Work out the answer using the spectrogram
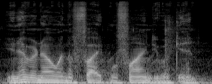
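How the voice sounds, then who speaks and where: Man playing a deep-voiced, world-weary washed-up boxer. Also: fast, a little mellow, slight background noise, lightly acted. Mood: weary, reflective. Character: weary washed-up male boxer, gruff, haunted by past. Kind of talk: brooding first-person noir narration in audio drama. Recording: music bed under the voice.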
